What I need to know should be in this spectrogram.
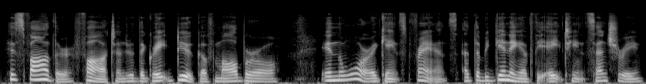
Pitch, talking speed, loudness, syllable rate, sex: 160 Hz, 195 wpm, -18 LUFS, 5.4 syllables/s, female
